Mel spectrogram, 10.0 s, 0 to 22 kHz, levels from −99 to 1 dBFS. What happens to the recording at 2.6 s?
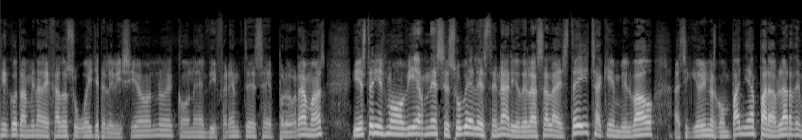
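Nothing goes wrong at 2.6 s; the audio plays through that moment intact, with no dropout, click or distortion.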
